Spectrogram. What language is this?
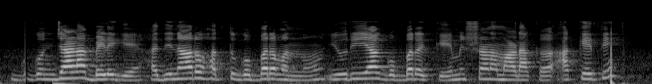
Kannada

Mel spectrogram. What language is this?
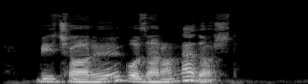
Persian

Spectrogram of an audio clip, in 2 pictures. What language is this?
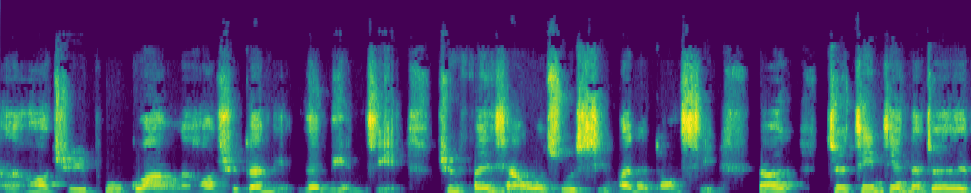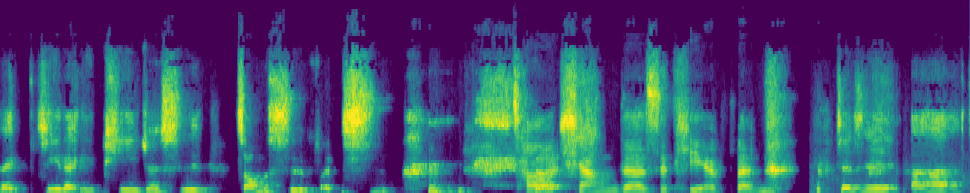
Chinese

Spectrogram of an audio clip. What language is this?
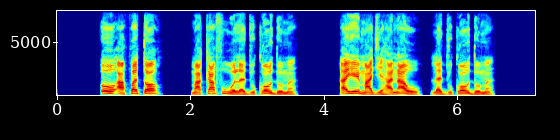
Ewe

